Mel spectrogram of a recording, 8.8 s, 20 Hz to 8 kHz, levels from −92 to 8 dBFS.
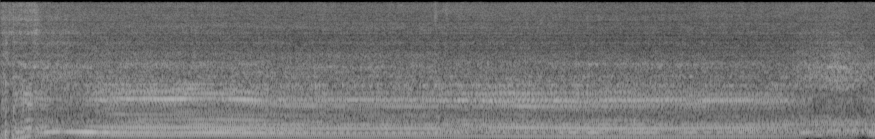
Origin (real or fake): fake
